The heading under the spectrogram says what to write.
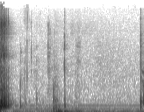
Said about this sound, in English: Pesticide. Spraying with little. Just a little. Yeah, fart on them.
